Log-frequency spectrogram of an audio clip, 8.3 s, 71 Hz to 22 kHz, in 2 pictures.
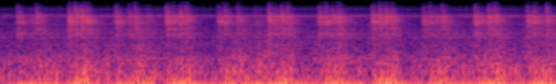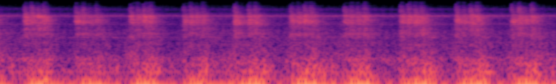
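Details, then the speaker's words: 1980 Triumph TR7 idling on a jack at an angle with the intake off: lumpy, uneven pulse about two beats a second with a heavy low thump; running rough, cause unclear, the angle suspected. "I don't know why it's running so rough."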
